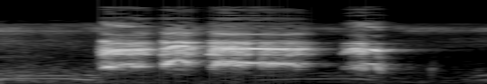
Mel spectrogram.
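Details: Decoy red junglefowl, a captive bird that crows often, lets out a strong crow of three raspy bursts and a brief final syllable, while a soft low cooing call sounds faintly behind it.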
